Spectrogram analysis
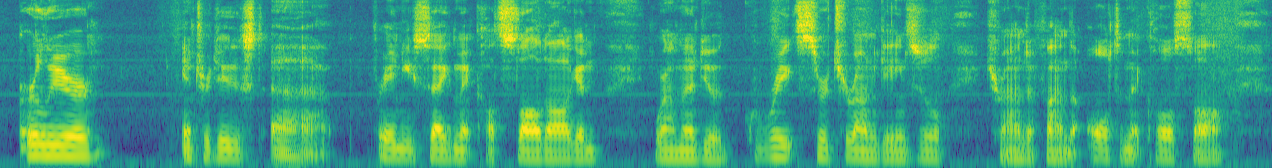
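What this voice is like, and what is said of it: Strained, failing voice. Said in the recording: “my voice is going again”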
